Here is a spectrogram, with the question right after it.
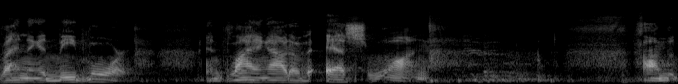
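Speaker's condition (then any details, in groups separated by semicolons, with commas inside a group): Laryngectomy; says used to serve God with voice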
